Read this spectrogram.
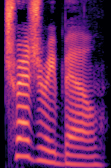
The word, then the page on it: treasury bill: American English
